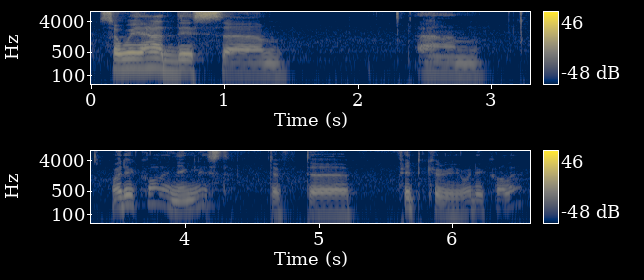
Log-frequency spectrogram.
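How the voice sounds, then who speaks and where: A man shares his daily practice as a casual testimony. His voice is mellow and warm, sits at an ordinary middle pitch, and keeps stopping for 'you know' and small restarts. A faint hum of noise runs behind him. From Nepal. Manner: relaxed and halting, full of 'you know' fillers. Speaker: devotee sharing his practice at a gathering.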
